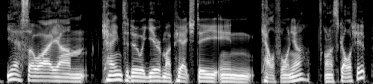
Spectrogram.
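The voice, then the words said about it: Australian accent. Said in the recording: “I can tell by your accent that you're not from here ... you told me you were Australian”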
